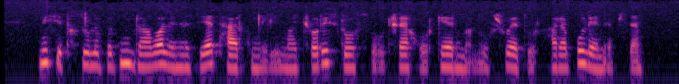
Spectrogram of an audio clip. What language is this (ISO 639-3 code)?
kat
